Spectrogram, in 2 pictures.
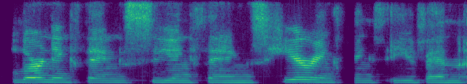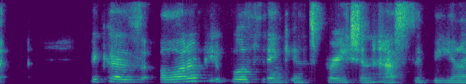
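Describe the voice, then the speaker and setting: A young woman hosts a relaxed podcast in a mid-pitched voice. She talks earnestly, often pausing on fillers as she works through her thoughts. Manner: hesitant, filler-heavy, earnest. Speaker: podcast host. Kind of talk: casual podcast chat.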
